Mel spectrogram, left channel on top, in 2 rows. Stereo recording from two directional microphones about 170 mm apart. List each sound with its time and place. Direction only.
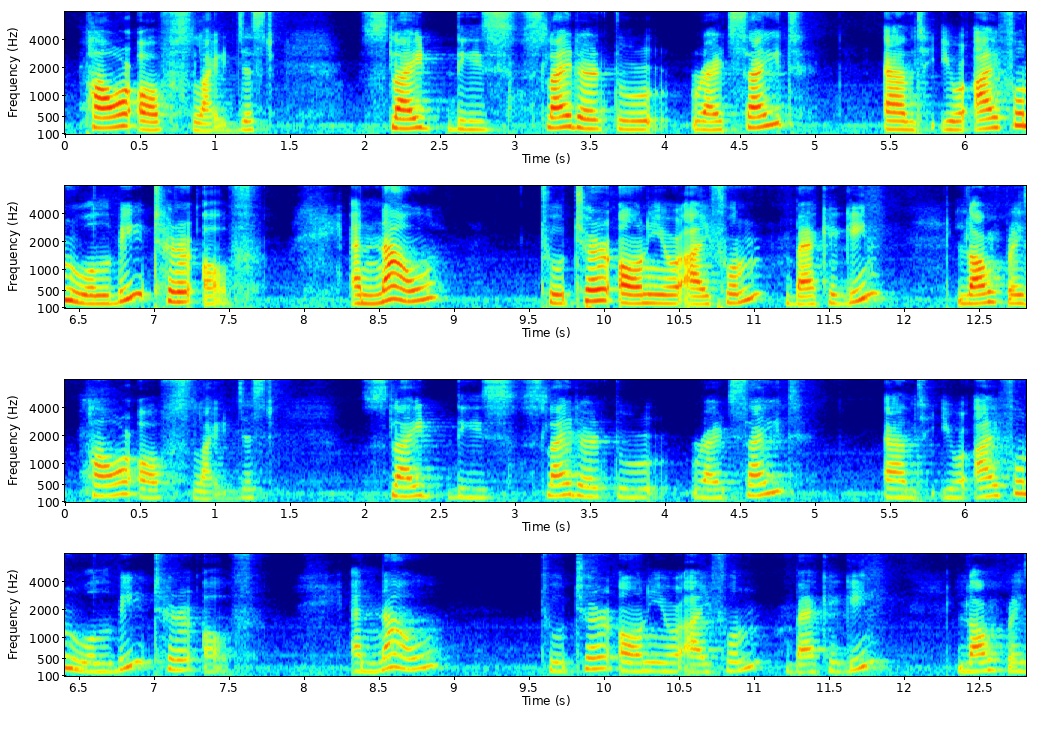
0.1 s a woman's voice: 40° left (ahead or behind)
